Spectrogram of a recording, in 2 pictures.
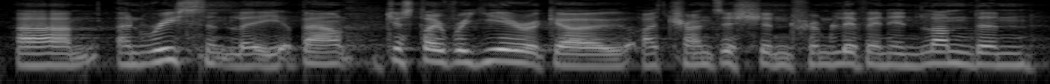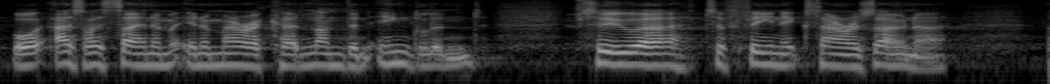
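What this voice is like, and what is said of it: British English accent. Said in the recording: “For those of you that can't tell from my accent, I'm not naturally American. I actually come from the UK.”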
